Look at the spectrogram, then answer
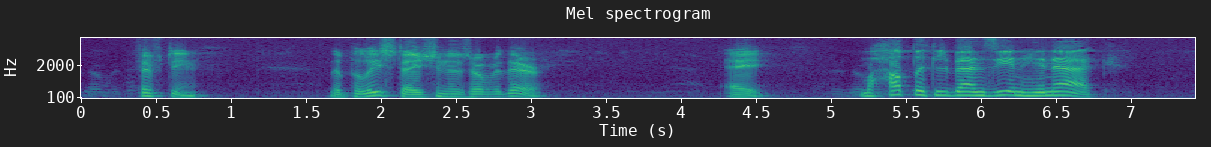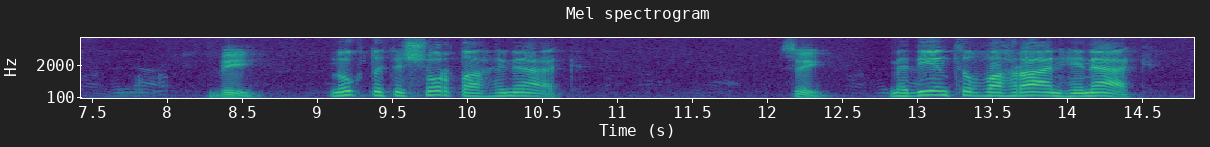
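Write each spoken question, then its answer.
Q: The police station is over there.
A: B: نقطة الشرطة هناك.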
